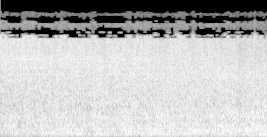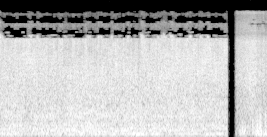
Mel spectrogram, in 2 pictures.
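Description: Torrential storm rain pouring down in a dense, steady rush. The sound cuts out abruptly for a split second near the end, then comes back.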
